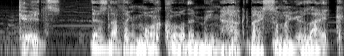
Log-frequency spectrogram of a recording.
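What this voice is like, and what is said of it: Sonic demon character voice. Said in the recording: “Sonic Demon voice”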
